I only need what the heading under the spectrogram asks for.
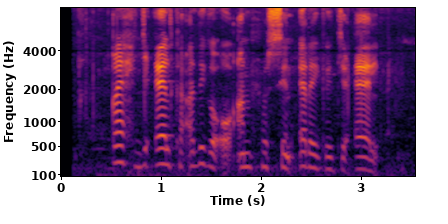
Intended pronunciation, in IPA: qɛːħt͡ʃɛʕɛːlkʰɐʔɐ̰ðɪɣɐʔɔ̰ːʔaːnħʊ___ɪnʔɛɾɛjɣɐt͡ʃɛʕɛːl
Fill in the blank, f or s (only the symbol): s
